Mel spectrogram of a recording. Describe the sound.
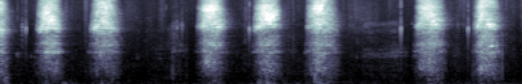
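Forceful breathing out: a person pushes air hard in a rapid series of loud, rushing breath bursts at a fairly steady rhythm, with no words spoken.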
